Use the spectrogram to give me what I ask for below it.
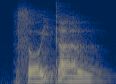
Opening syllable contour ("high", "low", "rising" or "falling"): rising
